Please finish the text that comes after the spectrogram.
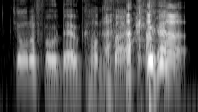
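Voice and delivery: loud, slow, drawn-out dare; loud slow mock proposal. Telling his mates to ring the woman back, loud and slow. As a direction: boom it out, slowly, egging your mates on. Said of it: "I was like".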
